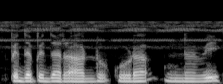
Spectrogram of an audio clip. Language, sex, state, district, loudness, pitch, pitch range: Telugu, male, Telangana, Mahabubabad, -16 LUFS, 150 Hz, 140-150 Hz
